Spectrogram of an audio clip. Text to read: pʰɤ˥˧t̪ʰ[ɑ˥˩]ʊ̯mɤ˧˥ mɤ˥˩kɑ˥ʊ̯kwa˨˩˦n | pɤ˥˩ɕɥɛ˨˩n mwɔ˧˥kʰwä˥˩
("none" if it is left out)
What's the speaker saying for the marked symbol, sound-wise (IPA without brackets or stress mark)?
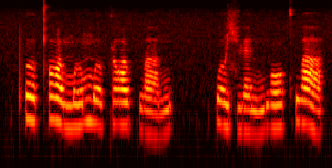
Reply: ɑ˥˩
